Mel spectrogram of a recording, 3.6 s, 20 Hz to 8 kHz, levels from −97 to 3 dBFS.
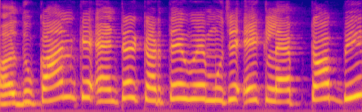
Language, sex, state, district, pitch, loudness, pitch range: Hindi, female, Uttar Pradesh, Etah, 350 Hz, -11 LUFS, 315-385 Hz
